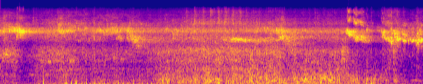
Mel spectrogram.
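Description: Go-karts running on an indoor track, with tyres squealing, loudest near the end.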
